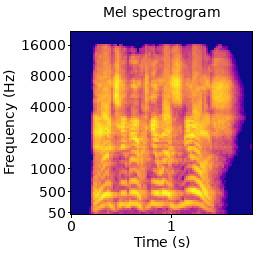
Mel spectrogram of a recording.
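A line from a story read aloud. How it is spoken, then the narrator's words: Shouting. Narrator (Russian): закричал Риман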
